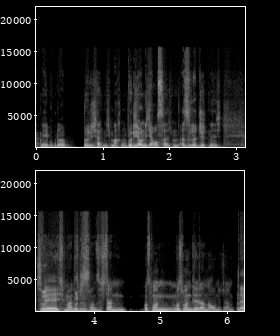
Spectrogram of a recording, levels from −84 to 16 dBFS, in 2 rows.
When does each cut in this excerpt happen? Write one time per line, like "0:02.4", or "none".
0:03.1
